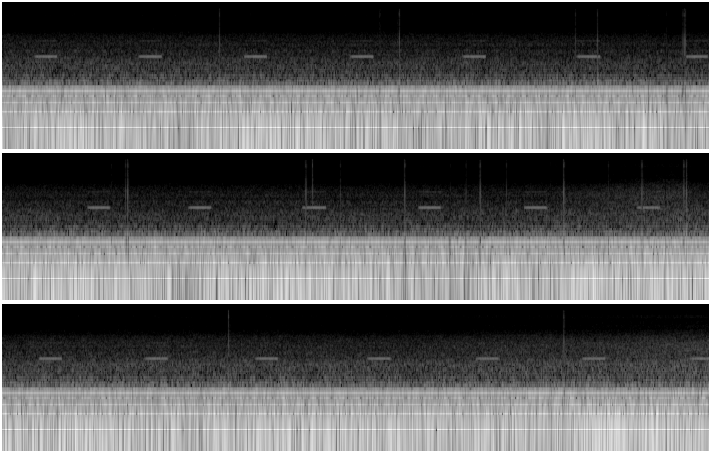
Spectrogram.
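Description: A bus engine hums steadily at low speed.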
